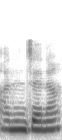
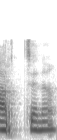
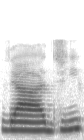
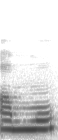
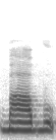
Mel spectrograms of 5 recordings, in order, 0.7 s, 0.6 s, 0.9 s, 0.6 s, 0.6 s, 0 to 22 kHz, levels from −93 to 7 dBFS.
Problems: none marked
